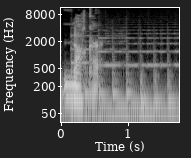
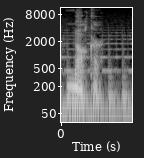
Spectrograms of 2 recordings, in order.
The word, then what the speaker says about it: knocker: is a noun door knocker repeat after me door knocker and here again the K is silent the word knocker comes from the verb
